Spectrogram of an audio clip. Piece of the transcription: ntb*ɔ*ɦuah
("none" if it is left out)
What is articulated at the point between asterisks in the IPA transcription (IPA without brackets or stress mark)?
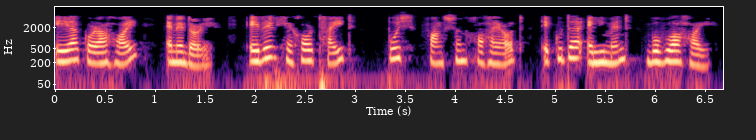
o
